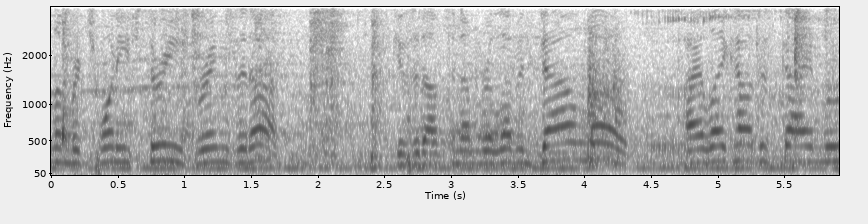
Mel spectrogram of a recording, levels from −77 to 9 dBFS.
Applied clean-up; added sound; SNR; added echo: none; Burping, eructation; 4 dB; none.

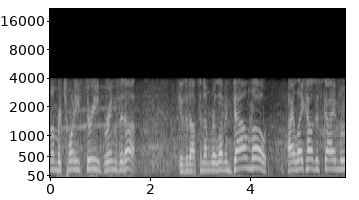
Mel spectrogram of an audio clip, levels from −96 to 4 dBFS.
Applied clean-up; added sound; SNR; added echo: none; none; none; none.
